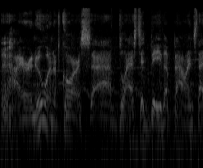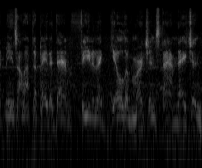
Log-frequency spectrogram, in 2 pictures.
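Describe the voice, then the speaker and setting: Loud background noise sits behind a man doing a put-on character voice. He keeps a medium pitch and a moderate pace. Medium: video game. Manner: gruff, grumbling.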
